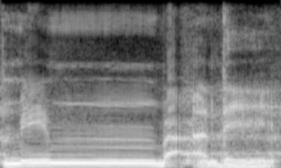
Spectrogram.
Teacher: iqlab nun mati menghadapi ba. Jadi weh nunnya berubah menjadi mimnya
